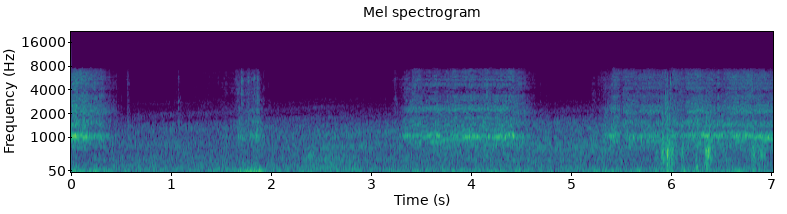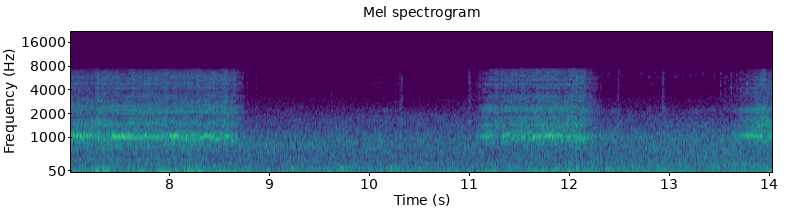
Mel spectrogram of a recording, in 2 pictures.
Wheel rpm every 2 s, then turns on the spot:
30, 10, 30, 60, 50, 10, 20.
12-14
